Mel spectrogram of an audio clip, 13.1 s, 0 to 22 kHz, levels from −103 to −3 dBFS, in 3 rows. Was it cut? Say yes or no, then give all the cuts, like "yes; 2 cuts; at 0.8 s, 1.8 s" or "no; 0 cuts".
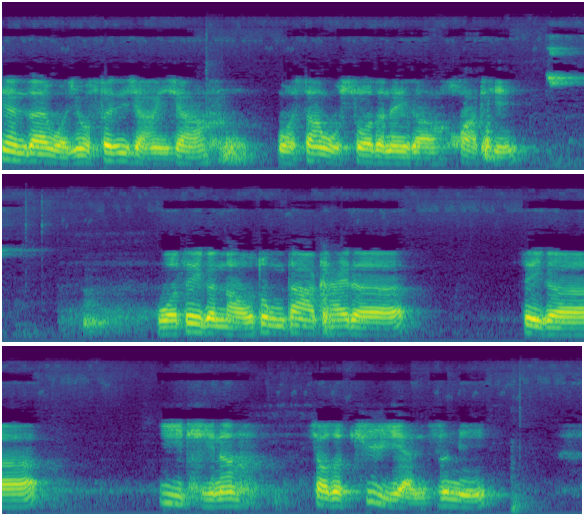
no; 0 cuts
